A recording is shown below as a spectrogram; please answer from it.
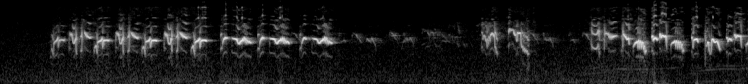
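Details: Chinese babax summoning its flock with long bursts of rapid, scratchy chattering notes, about two or three per second, pausing briefly, a few soft notes, then a fresh louder burst.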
